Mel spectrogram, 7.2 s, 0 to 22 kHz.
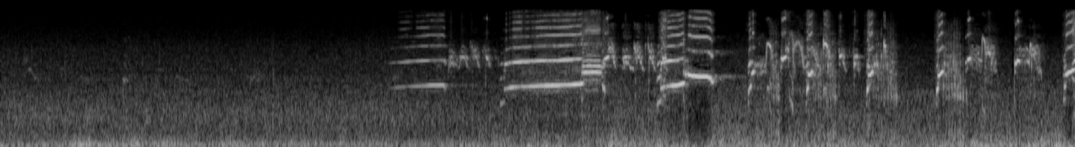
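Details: Female bald eagle vocalising at her Decorah nest in April 2023, whistling and calling at prey deliveries and while warning off an immature eagle: clear rising whistles with overtones give way to loud, harsh chattering bursts.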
